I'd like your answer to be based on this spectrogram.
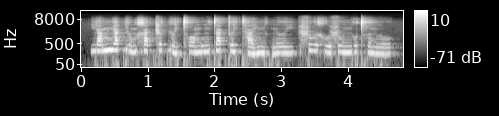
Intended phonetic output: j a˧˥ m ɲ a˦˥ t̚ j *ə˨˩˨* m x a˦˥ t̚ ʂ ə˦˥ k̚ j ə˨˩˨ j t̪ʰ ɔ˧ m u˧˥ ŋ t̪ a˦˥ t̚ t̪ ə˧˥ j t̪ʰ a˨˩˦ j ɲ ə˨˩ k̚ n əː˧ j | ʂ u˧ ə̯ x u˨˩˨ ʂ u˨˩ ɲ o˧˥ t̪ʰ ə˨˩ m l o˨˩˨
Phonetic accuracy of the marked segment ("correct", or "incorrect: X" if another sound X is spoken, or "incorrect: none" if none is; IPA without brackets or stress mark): incorrect: ə˨˩˦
